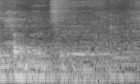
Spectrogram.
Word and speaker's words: Mohamed: ailleurs à l'étranger mais on ne prononce même pas le ha donc c'est ma mère direct. Et puis, c'est vu, c'est Mohamed.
